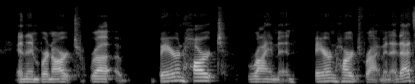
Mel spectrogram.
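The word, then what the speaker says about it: Bernhard Raimann: a brain injury and then Bernard barart Ryman Baron Hart Ryman that's how you say his name by the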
